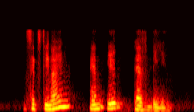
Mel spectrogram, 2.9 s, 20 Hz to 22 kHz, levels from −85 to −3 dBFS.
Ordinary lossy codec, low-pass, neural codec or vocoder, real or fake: none; 7.2 kHz; codec, 16 kHz, 1 kbps, FreqCodec, smaller model; fake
